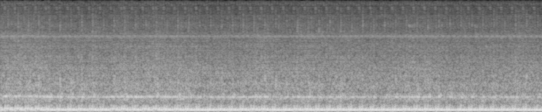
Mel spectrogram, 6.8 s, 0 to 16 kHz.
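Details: 1972 Saab Sonett engine, seller says overhauled by previous owner, idling after a hard start following months of sitting: steady, even low rumble with constant beat, no knocks or misses; normal healthy idle.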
